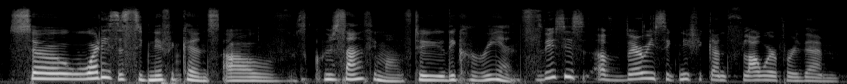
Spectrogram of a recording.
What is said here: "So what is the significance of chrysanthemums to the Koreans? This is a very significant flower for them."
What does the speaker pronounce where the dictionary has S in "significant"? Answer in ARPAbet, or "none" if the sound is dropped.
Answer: S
